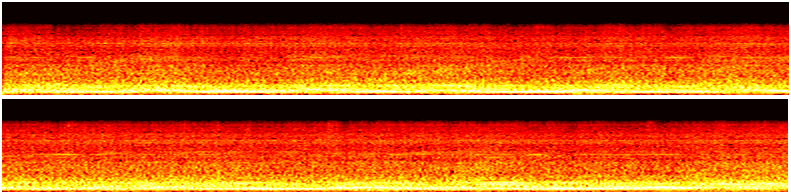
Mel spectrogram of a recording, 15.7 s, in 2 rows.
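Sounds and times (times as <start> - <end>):
cartoon motor generator running steady: 0.0 - 15.7.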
